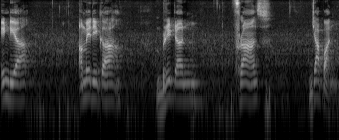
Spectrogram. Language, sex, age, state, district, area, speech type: Gujarati, male, 60+, Gujarat, Aravalli, urban, spontaneous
